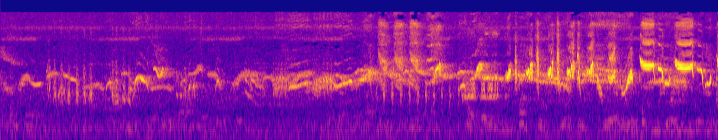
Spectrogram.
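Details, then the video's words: Chinese hwamei held in a cage for sale, singing a long varied phrase of warbled whistles that builds in volume, ending in rapid sharp clicking trills and mimicked notes. "Họa mi hót hét tốt - Giọng hay"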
